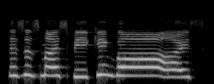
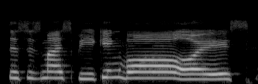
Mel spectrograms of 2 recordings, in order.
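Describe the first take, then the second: First: It is spoken at the highest, most intense pitch. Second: It is spoken at a low, relaxed pitch.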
